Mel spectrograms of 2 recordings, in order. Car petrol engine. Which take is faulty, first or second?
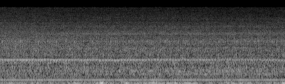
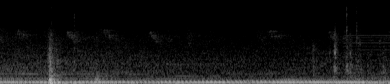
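second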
